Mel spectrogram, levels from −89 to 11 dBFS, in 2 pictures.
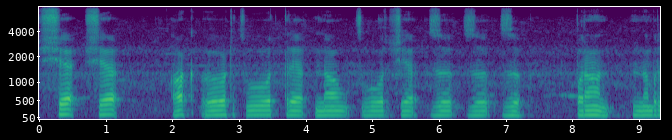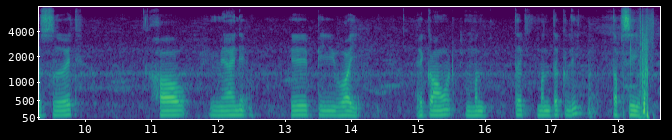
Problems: constant background noise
